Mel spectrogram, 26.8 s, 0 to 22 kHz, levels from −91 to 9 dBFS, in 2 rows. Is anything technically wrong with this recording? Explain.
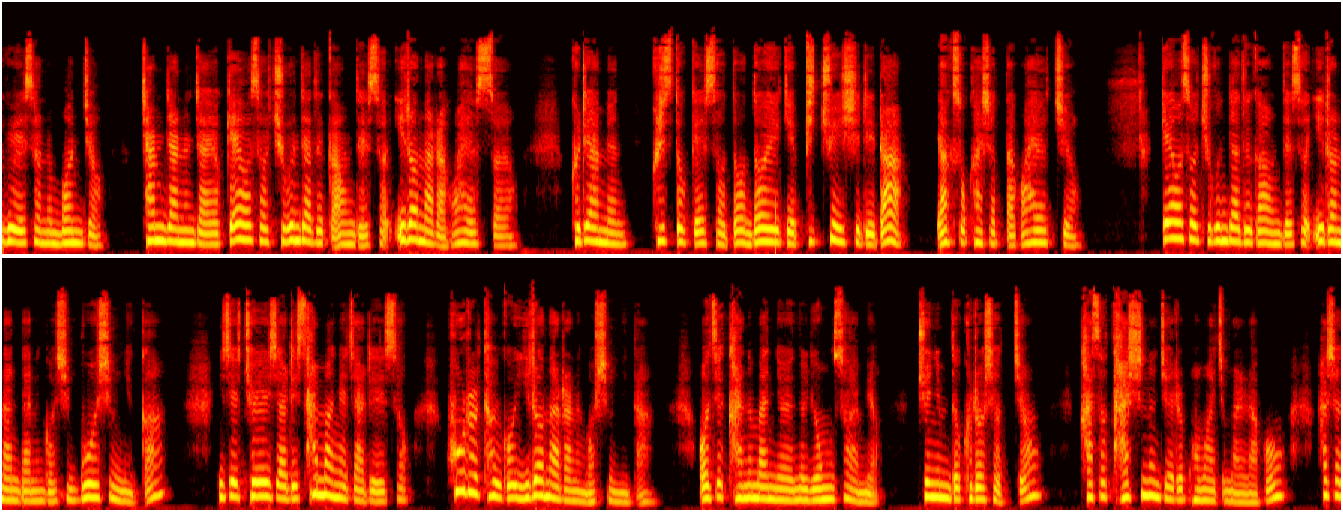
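Yes. Throughout, the speech sounds plainly dull and gurgly, with granular distortion, likely from MP2 compression at a low bitrate, with upper sub-bands dropped and the rest coarsely quantised. At 7.72 s and 12.92 s there is brief DAB burbling: uncorrected reception bit errors corrupt the MP2 data, producing short blips of noise in individual sub-bands.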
